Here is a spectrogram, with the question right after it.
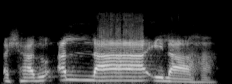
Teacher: तो अब नून लाम में मिल गया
